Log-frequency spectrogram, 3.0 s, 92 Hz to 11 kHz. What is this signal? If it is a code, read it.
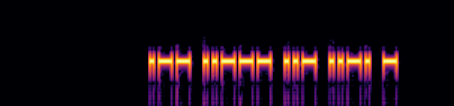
Morse code, heard as a keyed tone, about 40 wpm, 700 Hz. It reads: W2UFT
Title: USA Call Signs - 5 Characters - Repeated 3x - 40wpm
